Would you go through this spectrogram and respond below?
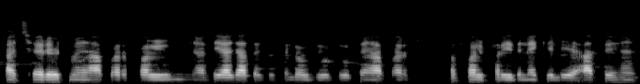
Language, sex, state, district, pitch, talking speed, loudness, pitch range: Hindi, male, Uttar Pradesh, Etah, 110 Hz, 180 wpm, -23 LUFS, 110-115 Hz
